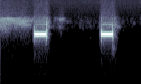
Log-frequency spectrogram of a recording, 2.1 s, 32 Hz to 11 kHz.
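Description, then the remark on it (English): Two short, steady electronic beeps from the Industrial Research Limited Talking Clock time signal over a phone line, marking 7 hours 55 minutes, each a loud mid-pitched pure tone lasting about a fifth of a second, spaced one second apart, with silence between. “On preferred tone, the time will be 7 hours, 55 minutes, 0 seconds.”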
